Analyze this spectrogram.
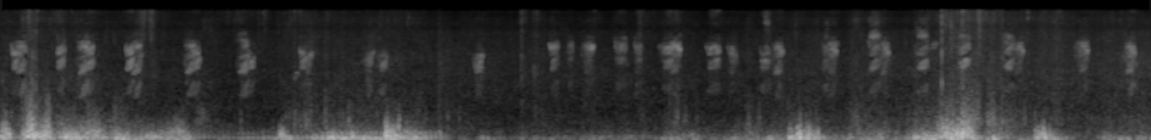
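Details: Nestling bulbuls being fed in the nest, said to be eating green lizard eggs: rapid, uneven high squeaky cheeps in quick runs, with loud low thumps and rustling at several points.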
